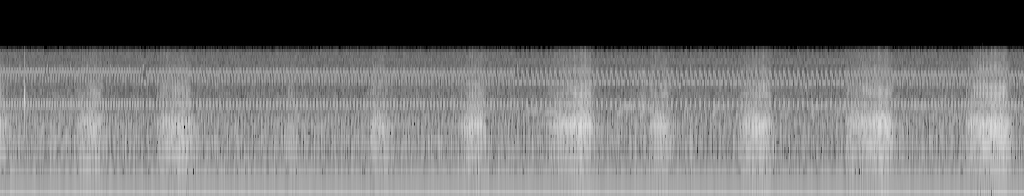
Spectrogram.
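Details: Mastino (mastiff) dog snoring while napping in the backyard: deep rumbling snores every few seconds, about ten in fifteen seconds, with a steady tonal background hum.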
